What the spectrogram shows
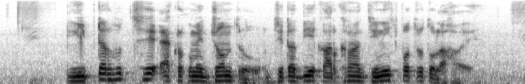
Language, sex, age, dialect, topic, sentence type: Bengali, male, 31-35, Northern/Varendri, agriculture, statement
